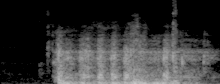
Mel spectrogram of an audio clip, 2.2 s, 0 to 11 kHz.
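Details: Mk3 VW Golf GTI 8-valve petrol, 115,000 miles, left sitting about six years since its 2016 MOT: the starter spins the engine at an even rate for about 1.5 s but it never catches. Owner can't hear the fuel pump and suspects it isn't working.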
